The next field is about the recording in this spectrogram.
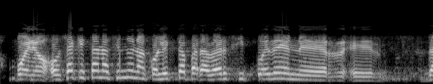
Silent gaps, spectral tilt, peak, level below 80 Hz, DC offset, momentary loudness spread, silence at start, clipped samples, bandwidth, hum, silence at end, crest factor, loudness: none; -4 dB/octave; -2 dBFS; -76 dBFS; under 0.1%; 8 LU; 0 s; under 0.1%; 7.6 kHz; none; 0 s; 14 dB; -15 LUFS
